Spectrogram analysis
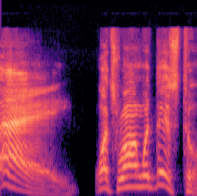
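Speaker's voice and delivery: high, swooping beatnik New York cabbie, drawn-out "hey". Recalling an old StarKist commercial, the speaker does Charlie the Tuna, beatnik cab-driver voice. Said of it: "beatnik um, New York cab driver kind of a sound".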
